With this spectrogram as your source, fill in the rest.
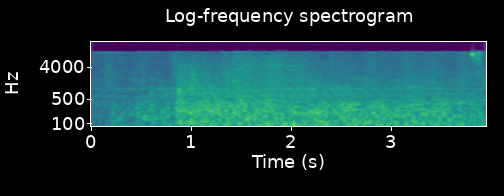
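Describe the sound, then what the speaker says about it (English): A deep explosion bursts in Horizon Zero Dawn, starting as a low rumble that swells into a sustained, heavy roar and then hangs on as a dull background boom, with no talking. "Another explosion."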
